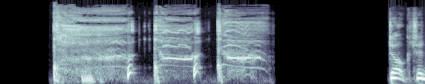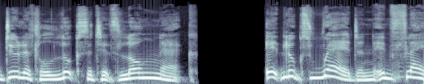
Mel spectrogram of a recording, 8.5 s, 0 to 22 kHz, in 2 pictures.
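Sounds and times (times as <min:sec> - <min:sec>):
giraffe coughing: 0:00.6 - 0:02.7
speech: 0:03.9 - 0:06.3, 0:06.9 - 0:08.4.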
